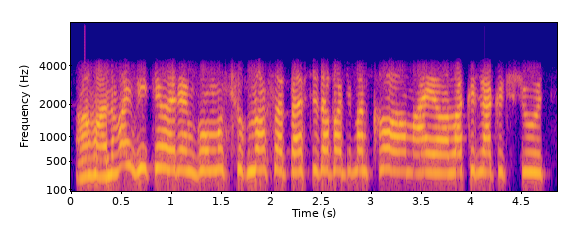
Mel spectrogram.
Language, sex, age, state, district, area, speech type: Kashmiri, female, 30-45, Jammu and Kashmir, Ganderbal, rural, conversation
